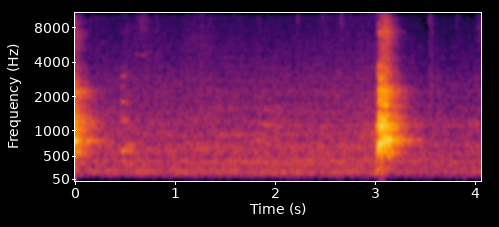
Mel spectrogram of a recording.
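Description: Small black-and-tan dog barking: one sharp bark at the start, a faint short one just after, and another loud bark about three seconds in.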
